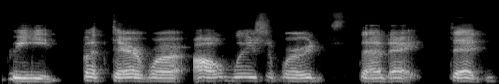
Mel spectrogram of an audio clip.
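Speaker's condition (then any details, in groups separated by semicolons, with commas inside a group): ALS, primary lateral sclerosis; voice affected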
